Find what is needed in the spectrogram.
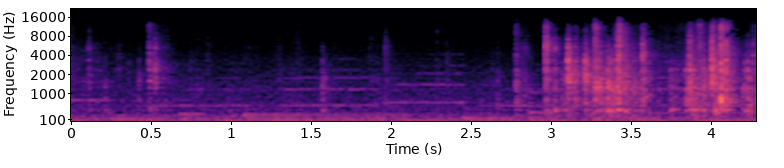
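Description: Soft background music, with packaging being handled: a click about half a second in, then a quick run of clicks and rustles near the end as products are taken out of a box.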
